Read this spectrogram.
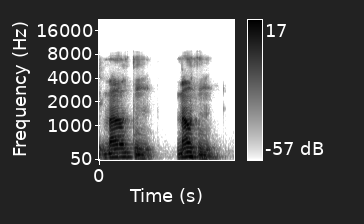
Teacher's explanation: it's like you're blocking the airflow from um leaving through your mouth and then it goes through your nasal cavity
